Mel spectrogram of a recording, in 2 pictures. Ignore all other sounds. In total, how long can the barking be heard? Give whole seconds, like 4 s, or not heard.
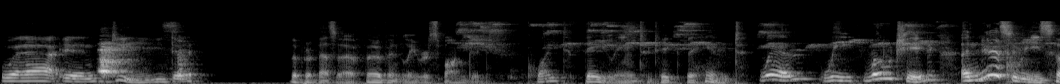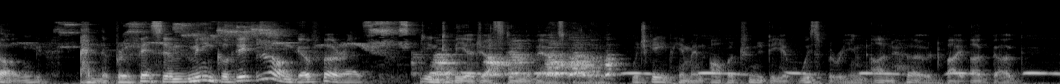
3 s.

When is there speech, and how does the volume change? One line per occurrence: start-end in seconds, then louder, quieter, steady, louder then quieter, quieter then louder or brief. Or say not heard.
0.0-1.9 brief
2.9-21.1 louder then quieter.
